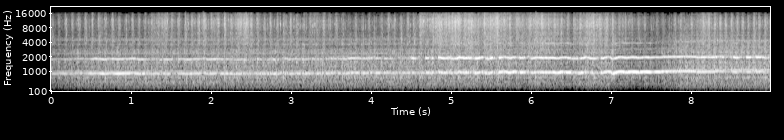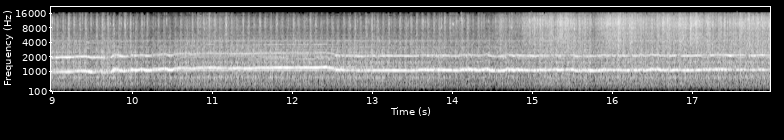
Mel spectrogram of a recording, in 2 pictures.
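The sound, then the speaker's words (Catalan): A Singer sewing machine runs continuously, a dense rapid mechanical chatter under a steady whining hum whose pitch shifts slightly midway, with no voices. “el so de la mítica màquina de cosir Singer”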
